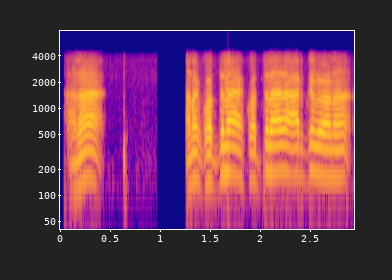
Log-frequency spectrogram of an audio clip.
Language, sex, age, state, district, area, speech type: Tamil, male, 60+, Tamil Nadu, Tiruvarur, rural, conversation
